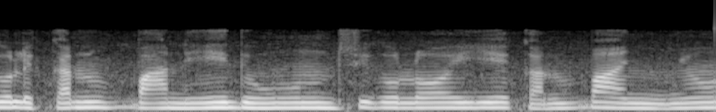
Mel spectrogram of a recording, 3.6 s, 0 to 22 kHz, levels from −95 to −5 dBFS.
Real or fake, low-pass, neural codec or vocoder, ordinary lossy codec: fake; 7.2 kHz; vocoder, 22.05 kHz, 80 mel bands, WaveNeXt; none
